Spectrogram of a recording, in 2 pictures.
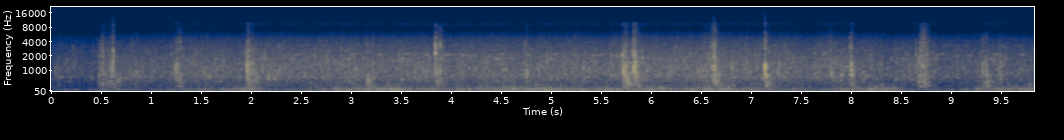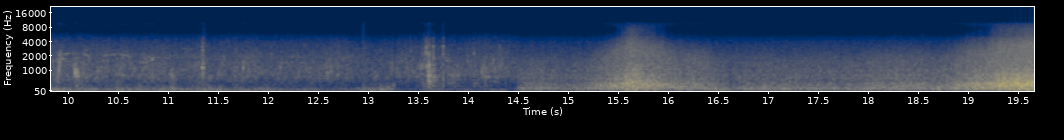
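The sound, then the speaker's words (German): Steady rushing of waves lapping against a harbor quay wall on the island of Myst, with wind blowing over it, scattered sharp knocks and creaks throughout, and a louder surge of water and gusting wind near the end. “Das Rauschen der Wellen, Rauschen des Windes.”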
